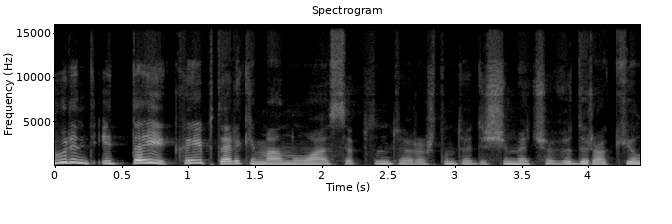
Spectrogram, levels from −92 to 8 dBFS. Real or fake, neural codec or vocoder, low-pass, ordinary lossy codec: real; none; 14.4 kHz; Opus, 32 kbps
